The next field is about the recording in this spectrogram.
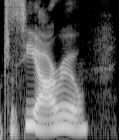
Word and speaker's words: Siaru: Siaru. – Yeah, which Patrick Rothfuss has said the Siaru they're black people.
